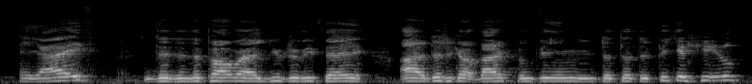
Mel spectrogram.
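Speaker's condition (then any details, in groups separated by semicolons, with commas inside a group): Cerebral palsy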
